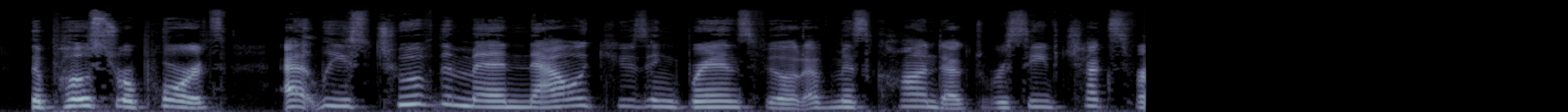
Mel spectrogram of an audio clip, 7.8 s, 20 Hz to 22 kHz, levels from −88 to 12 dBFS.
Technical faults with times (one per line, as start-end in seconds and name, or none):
5.72-7.84 audio dropout to silence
